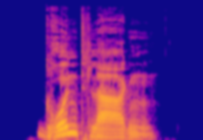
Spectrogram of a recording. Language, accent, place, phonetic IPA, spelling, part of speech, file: German, Germany, Berlin, [ˈɡʁʊntˌlaːɡn̩], Grundlagen, noun, De-Grundlagen.ogg
- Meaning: plural of Grundlage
